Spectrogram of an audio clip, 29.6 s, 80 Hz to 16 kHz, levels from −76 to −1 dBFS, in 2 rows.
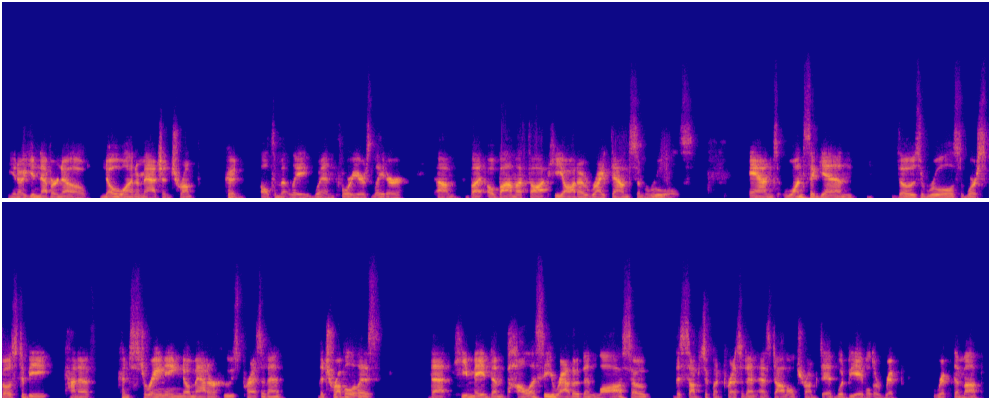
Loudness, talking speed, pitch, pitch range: -23 LUFS, 140 wpm, 90 Hz, 80-105 Hz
